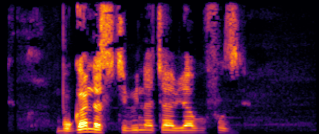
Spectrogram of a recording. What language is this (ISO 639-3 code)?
lug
